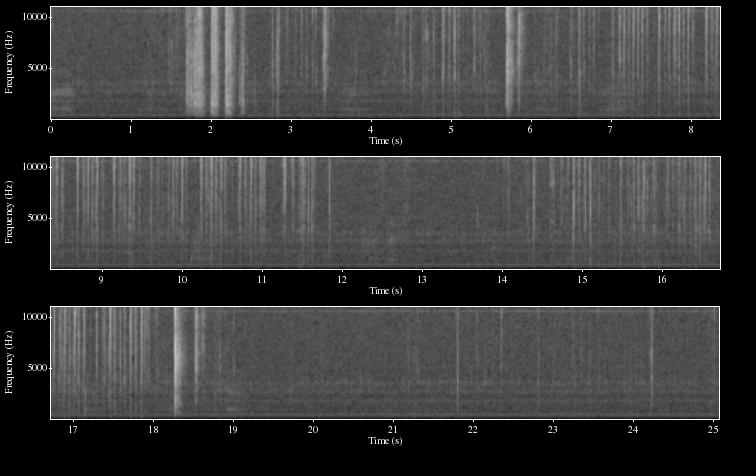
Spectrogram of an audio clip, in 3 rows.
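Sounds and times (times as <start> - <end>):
steady electrical hum: 0.0 - 25.0
light rapid ticks: 4.4 - 5.5, 6.2 - 11.9, 14.3 - 18.0
metal parts clicking and scraping: 5.7 - 6.8.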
